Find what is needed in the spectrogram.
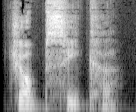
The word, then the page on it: job seeker: British English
